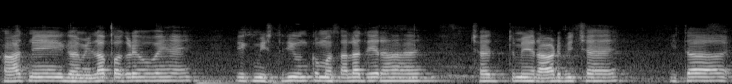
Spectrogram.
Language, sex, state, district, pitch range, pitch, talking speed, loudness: Hindi, male, Chhattisgarh, Raipur, 160-170 Hz, 165 Hz, 165 wpm, -16 LUFS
